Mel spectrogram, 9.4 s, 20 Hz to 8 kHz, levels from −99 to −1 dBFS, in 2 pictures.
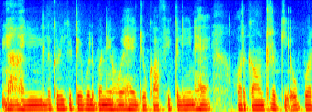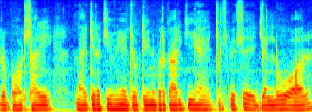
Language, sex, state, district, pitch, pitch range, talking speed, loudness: Hindi, male, Himachal Pradesh, Shimla, 115 Hz, 110-115 Hz, 200 wpm, -15 LUFS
